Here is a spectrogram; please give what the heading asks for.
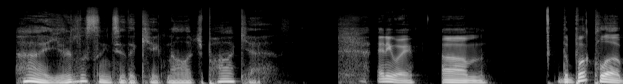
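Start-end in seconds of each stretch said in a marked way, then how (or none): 0.3-2.7 deep, bassy public-radio announcer voice. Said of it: "That's that Joe Rogan voice, that N P R".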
